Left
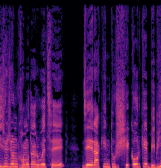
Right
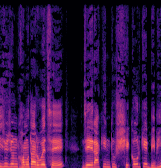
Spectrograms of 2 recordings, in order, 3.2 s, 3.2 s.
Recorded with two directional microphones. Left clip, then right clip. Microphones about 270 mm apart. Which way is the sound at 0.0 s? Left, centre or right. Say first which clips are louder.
Right 1 dB; centre.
